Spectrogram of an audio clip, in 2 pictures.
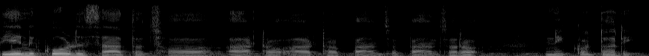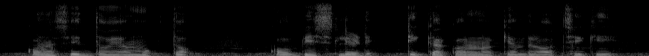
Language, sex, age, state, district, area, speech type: Odia, male, 18-30, Odisha, Ganjam, urban, read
